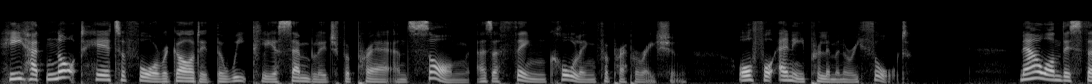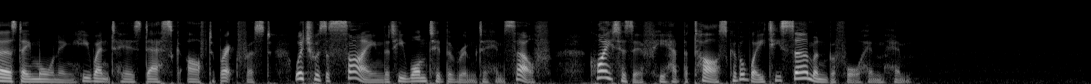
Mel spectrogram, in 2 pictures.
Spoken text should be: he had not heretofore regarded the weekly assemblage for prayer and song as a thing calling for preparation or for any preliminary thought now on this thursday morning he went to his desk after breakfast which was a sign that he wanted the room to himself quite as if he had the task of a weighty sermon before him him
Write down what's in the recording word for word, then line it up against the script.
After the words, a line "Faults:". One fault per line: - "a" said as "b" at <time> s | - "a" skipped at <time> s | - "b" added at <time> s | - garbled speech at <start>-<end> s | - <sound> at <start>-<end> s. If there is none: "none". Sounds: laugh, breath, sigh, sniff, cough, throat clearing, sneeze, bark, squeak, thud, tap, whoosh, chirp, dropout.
he had not heretofore regarded the weekly assemblage for prayer and song as a thing calling for preparation or for any preliminary thought now on this thursday morning he went to his desk after breakfast which was a sign that he wanted the room to himself quite as if he had the task of a weighty sermon before him him
Faults:
none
